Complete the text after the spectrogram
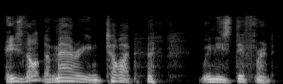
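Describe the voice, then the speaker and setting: A man voicing a matey, blunt male biker in an audiobook, talking in rough slang. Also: medium pitch, expressive, moderate pace, no room sound, clean studio sound. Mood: guarded, casual. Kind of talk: audiobook character dialogue.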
